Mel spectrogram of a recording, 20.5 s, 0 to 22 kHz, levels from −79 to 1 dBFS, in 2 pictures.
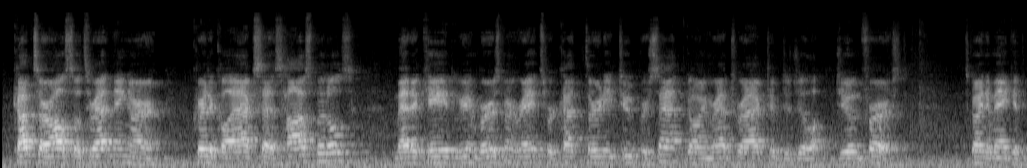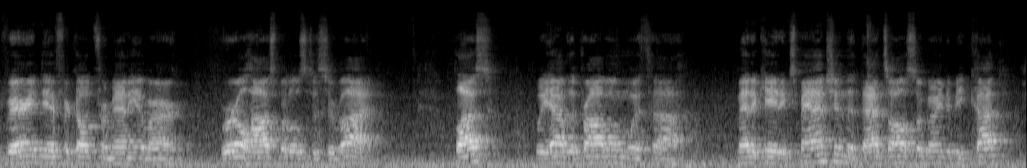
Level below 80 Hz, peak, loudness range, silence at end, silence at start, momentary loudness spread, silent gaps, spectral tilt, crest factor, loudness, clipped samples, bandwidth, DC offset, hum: -38 dBFS; -2 dBFS; 4 LU; 0 s; 0 s; 13 LU; none; -6 dB/octave; 20 dB; -21 LUFS; under 0.1%; 15.5 kHz; under 0.1%; none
